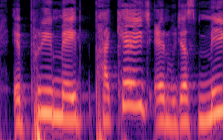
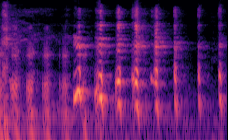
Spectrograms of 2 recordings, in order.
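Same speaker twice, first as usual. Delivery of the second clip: high soft laugh; light giggle; 8 semitones higher, 6 dB quieter than usual. Real, not acted. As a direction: laugh at the Russian joke. Laughs at own joke.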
